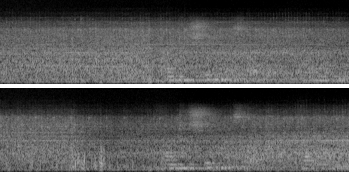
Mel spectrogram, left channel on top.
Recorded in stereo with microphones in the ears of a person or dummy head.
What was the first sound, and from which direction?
A woman speaking, 5° left (ahead or behind).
